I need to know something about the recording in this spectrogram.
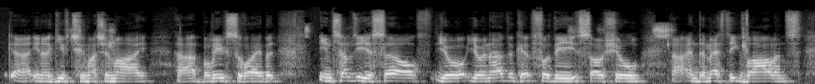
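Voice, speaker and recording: A man hosts a local radio sports show, winding through long questions with repeated words and filler. His voice sits a little higher than most men's. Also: little pitch movement, normal speed. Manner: rambling, hesitant, many repeated words and fillers. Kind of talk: radio interview.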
